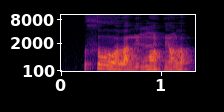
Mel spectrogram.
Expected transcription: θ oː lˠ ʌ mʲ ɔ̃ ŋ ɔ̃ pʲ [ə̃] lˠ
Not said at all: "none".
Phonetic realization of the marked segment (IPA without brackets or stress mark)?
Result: ɔ̃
